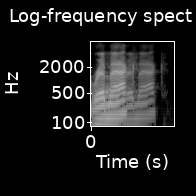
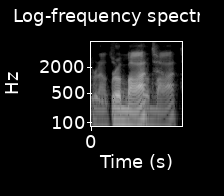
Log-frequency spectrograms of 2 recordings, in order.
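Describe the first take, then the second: First: The name is said with an anglicized pronunciation. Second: The name is said with a native-style pronunciation. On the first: This is how people here usually say it. "we pronounce it probably" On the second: This follows the name's home country. "technically pronounced Ramat because it's the country it's from"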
